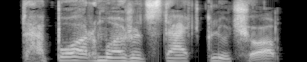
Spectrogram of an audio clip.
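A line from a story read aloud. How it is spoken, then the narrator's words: Hoarse rasp. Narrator (Russian): сумел прохрипеть Вудвард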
